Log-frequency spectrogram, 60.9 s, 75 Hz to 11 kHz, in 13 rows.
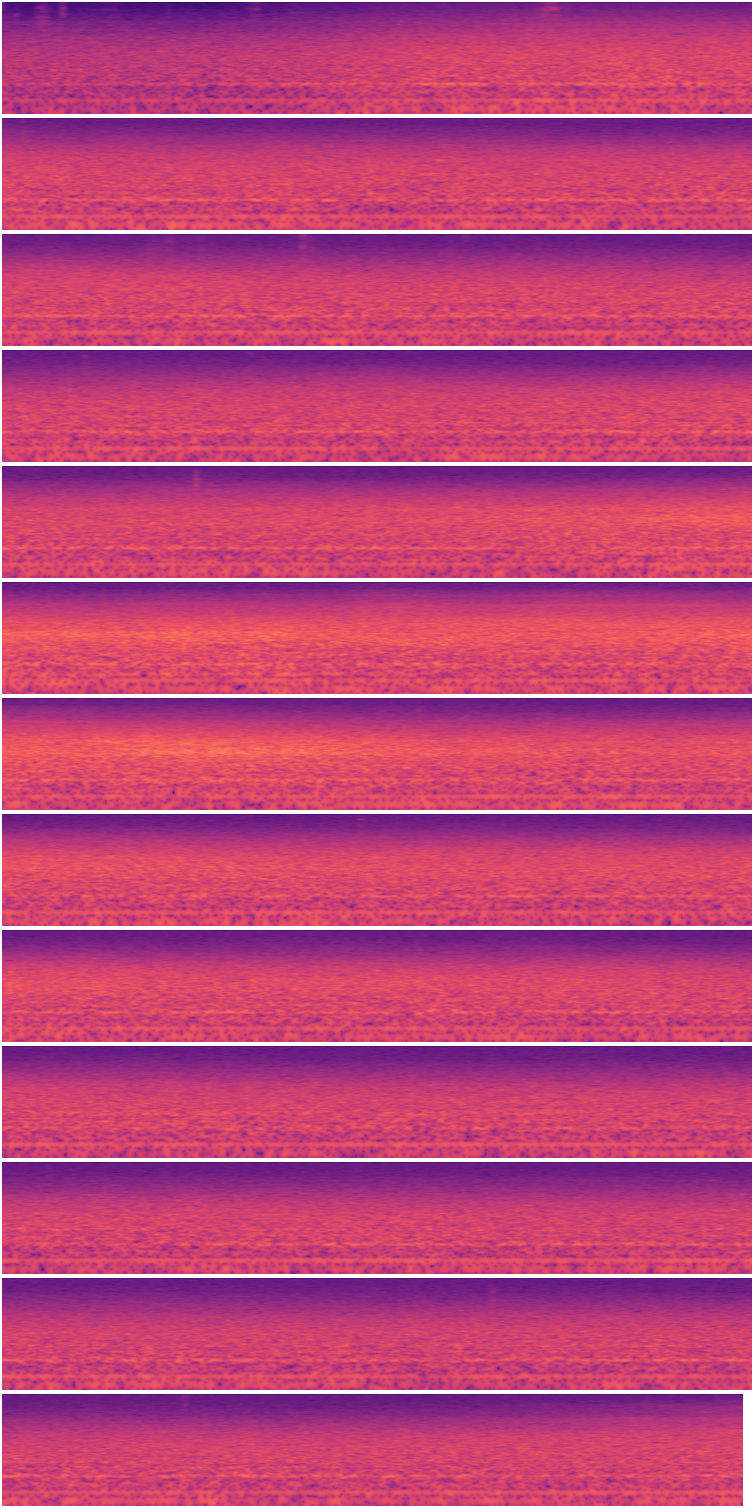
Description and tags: Building Rooftops Ambient
Recorded in mono on a building at 15 meters up of the ground.
With Seenheiser MKH60 & Nagra Ares BB+.
air, Rooftops, ambient, shaft, vent, car, ventilation, town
